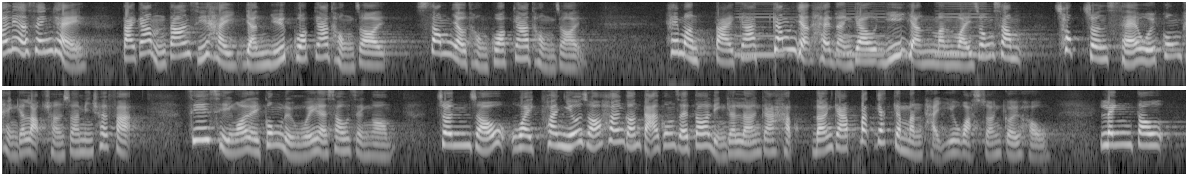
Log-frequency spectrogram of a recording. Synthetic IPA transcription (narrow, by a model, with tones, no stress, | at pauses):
hniː˥kɔː˧sɪ˥ŋkʰe˨˩j | t̪aː˨˧jkaː˥m̩˨˩t̪aː˥nt͡siː˨˥ɦɐ˨jːɐ˨˩njyː˨˧kʷɔː˧kːaː˥t̪ʰʊ˨˩ŋt͡sɔː˨˧jsɐ˥mjɐ˨wt̪ʰʊ˨˩ŋkʷɔː˧kːaː˥t̪ʰʊ˨˩ŋt͡sɔː˨j | he˥jmɔː˨ŋt̪aː˨jkaː˥kɐ˥mjɐ˨t̚hɐ˨jnɐ˨˩ŋkɐ˧wjiː˨˧jɐ˨˩nmɐ˨˩nwɐ˨˩jt͡sʊ˥ŋsɐ˥m | t͡sʰʊ˥k̚t͡sɵ˧nsɛː˨˧wu˨˥jkʊ˥ŋpʰɪ˨˩ŋkɛː˧la̰ː˨p̚t͡ʃʰœː˨˩ŋsœː˨ŋmiː˨nt͡ʃʰɵ˥t̚fa̰ː˧t̚ | t͡siː˥t͡sʰiː˨˩ŋɔː˨˧t̪e˨jkʊ˥ŋlyː˨˩nwuː˨˥jkɛː˧sɐ˥wt͡sɪ˨˩ŋːɔː˧m | t͡sɵ˧nt͡so˨˥wwɐ˨jkʷʰɐ˧njiː˨˧˥wt͡sɔː˨˥hœː˥ŋkɔː˨˥ŋt̪aː˨˥kʊ˥ŋt͡sɐ˨˥jt̪ɔː˥liː˨˩nkɛː˧lœː˨˧ŋka˧hɐ˨p̚lœː˨˧ŋkaː˧pɐ˥t̚jɐ˥t̚kɛː˧mɐ˨˩nt̪ʰɐ˨˩jjiː˧wwaː˨t̚sœː˨˥ŋkɵ˧ɥho̰˨˥w | lɪ˨˩ŋt̪o˧w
